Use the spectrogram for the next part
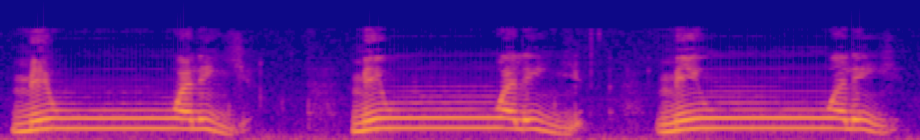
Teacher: we put or we merge the noon into the waw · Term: idgham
